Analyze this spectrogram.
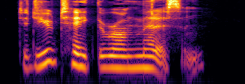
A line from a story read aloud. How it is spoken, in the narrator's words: Lin Ching Yu asked Liu Wancheng quietly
